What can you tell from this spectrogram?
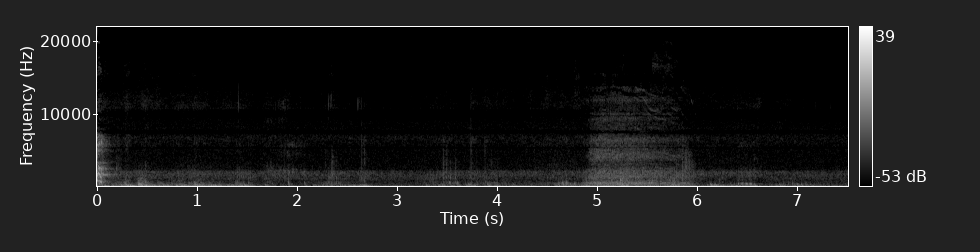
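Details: Purring from Shintaro, a pet Bengal cat kneading, a steady low pulsing rumble running throughout with a faint soft rustle midway.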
